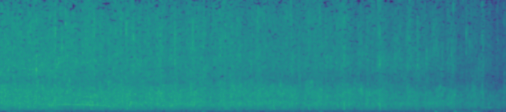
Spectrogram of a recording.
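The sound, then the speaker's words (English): An audience at a church sermon claps together for the resurrection in sustained applause, dense and fairly loud, the clatter of many hands gradually easing off toward the end. Nobody speaks. “Clap for the resurrection today.”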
